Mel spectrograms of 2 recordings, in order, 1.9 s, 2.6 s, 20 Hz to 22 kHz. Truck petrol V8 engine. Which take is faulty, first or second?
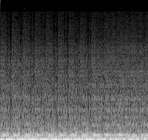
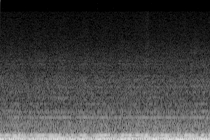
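first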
